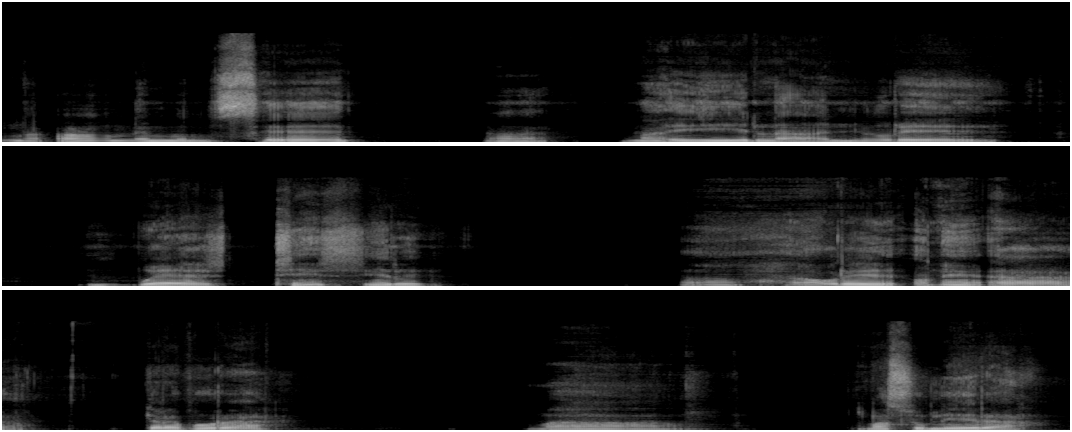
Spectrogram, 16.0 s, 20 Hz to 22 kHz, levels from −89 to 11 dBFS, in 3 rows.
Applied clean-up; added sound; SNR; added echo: none; none; none; none.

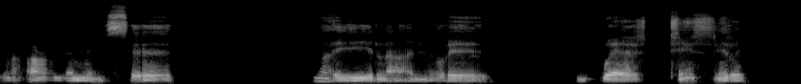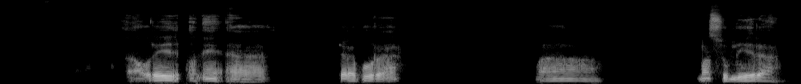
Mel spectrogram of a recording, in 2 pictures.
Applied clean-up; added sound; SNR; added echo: neural mask model Resemble Enhance denoiser.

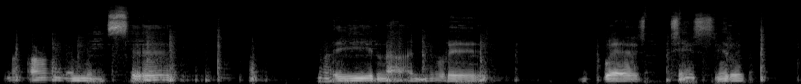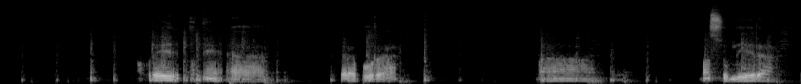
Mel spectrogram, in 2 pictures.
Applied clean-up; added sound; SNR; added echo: neural mask model RNNoise.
